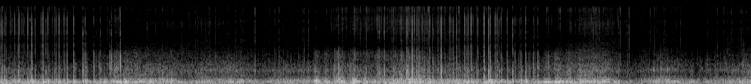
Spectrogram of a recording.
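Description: Fingernails scratch the sides of a black foam microphone windscreen. The result is a steady, low, rumbling rustle with repeated scraping strokes, its energy concentrated in the low range, and little high-frequency content.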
